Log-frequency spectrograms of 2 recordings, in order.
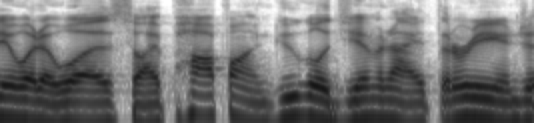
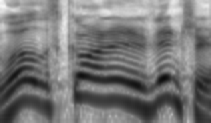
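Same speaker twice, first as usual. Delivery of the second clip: much higher, bright adventurous lilt; playful excitement; 12 semitones higher, 4 dB louder, faster than usual. Retold or imitated. Setting off to find the hot tub, playfully excited. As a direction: sing it out like a kid setting off. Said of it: "So I was like".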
